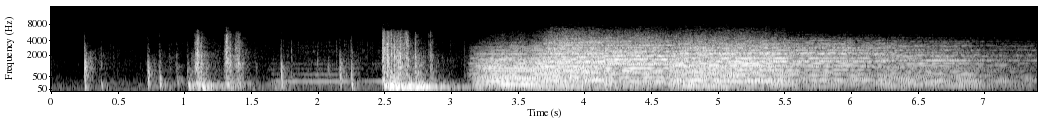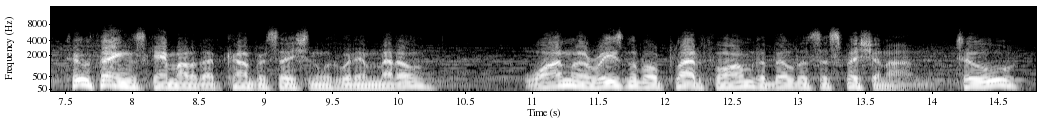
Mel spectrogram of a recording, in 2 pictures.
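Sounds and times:
solid thud of a door shutting: 1.0 - 1.6, 2.5 - 3.1
sustained music: 3.1 - 14.7
speech: 7.6 - 14.7.

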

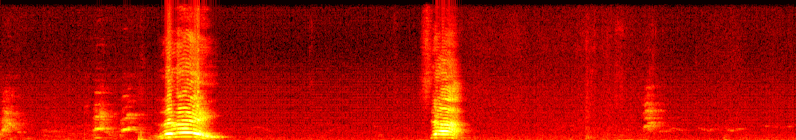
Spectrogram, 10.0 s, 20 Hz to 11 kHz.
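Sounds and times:
dog yipping: 0.0 - 0.4, 1.2 - 1.9, 8.0 - 9.4
dog barking at another dog being walked past: 0.0 - 2.5, 8.0 - 9.4
speech: 2.0 - 2.8, 5.4 - 5.8.

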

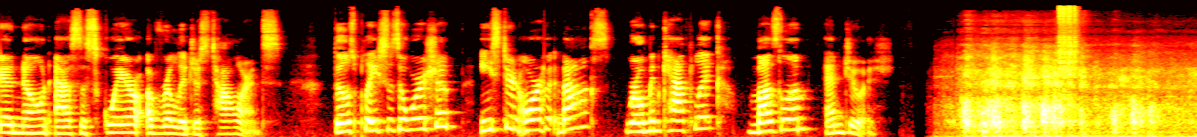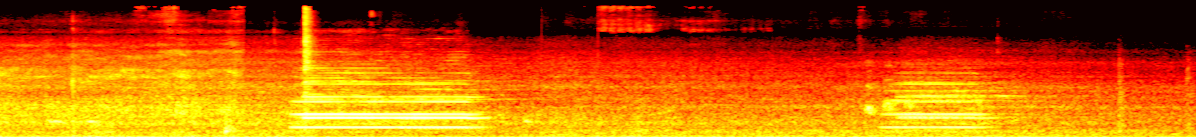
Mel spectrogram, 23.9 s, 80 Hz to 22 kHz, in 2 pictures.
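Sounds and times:
speech: 0.0 - 8.9, 14.9 - 15.4
overnight train from Istanbul to Sofia rumbling past: 9.3 - 23.9
train horn blasts: 14.8 - 17.0, 20.6 - 22.2.

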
